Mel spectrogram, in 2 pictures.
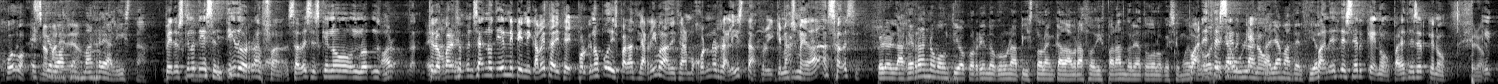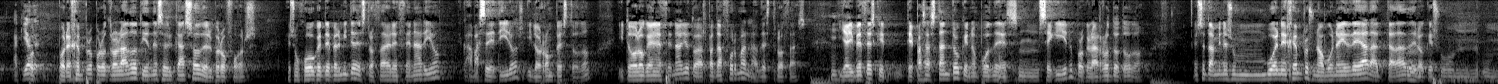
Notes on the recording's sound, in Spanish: Programa grabado en directo desde RetroAlba.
